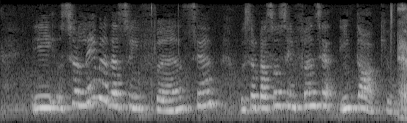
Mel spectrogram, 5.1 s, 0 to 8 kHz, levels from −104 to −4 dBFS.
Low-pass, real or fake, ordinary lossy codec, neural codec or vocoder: 7.2 kHz; real; none; none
